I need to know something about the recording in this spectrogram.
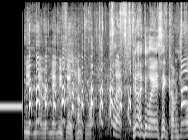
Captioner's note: laughter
